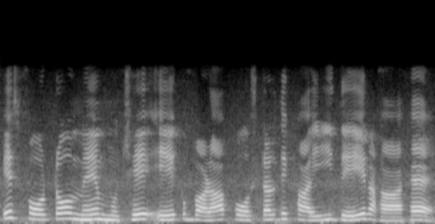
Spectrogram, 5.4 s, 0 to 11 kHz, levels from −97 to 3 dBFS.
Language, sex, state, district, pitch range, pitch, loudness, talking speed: Hindi, female, Madhya Pradesh, Katni, 220-255 Hz, 235 Hz, -13 LUFS, 120 wpm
